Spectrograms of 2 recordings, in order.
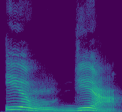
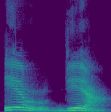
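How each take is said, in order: No difference in how they are said.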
